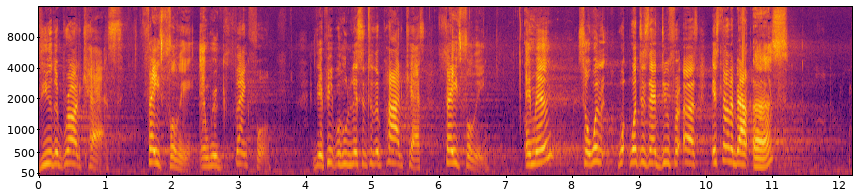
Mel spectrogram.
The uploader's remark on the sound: During Wednesday night service on July 11, 2018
